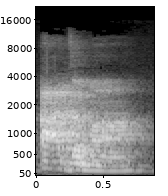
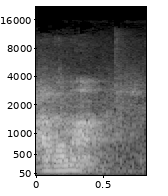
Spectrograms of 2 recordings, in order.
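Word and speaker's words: אֲדָמָה: I think just soften the D and that's enough. Adam, Adama. It's not Adama or Adama. It's more soft. Adama, Adama.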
